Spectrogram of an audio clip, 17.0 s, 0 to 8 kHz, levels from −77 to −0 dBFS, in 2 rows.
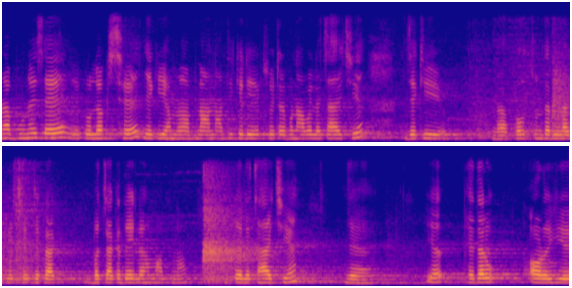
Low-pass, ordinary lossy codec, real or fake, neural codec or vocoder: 7.2 kHz; none; real; none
